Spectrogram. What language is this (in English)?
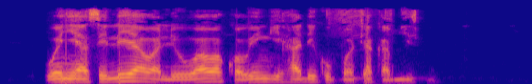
Swahili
